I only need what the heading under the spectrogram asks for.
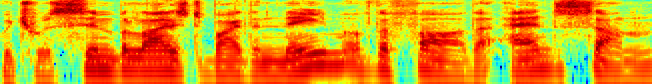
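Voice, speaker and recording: This is an unremarkable speaking voice from a man, medium in pitch. He talks at a moderate pace with lively intonation. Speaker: Bible reader. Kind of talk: scripture reading.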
